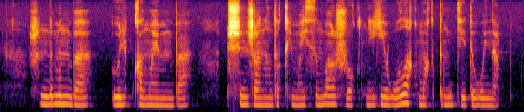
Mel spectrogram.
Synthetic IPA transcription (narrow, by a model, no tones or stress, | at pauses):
ʃənd̪əmənbɑ | wɵlɪp̚qʰɑlˠmɑjmənbɑ | ʏʃɪnʒɑnəɴd̪əqʰəjmɑjsəɴbɑʒo̞qne̞ɡʲe̞wo̞lˠɑqmɑqt̪əɴd̪e̞d̪ɪwo̞jnɑp̚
